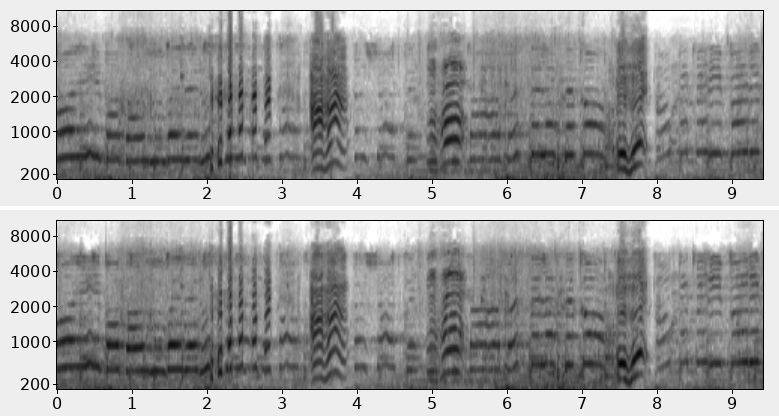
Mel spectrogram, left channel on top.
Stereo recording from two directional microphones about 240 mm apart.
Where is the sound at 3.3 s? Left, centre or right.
Centre.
